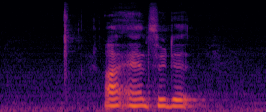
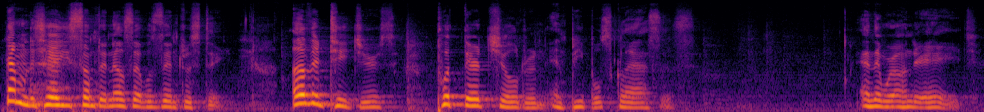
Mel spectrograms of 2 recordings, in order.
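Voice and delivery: loud, fast preaching lead-in; 8 dB louder than usual. Acted. Preacher tells the congregation a new story, loud and quick. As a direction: push it out to the crowd.

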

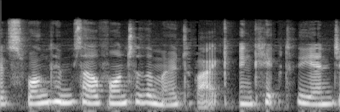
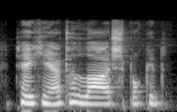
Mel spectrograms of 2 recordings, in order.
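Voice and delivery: plain reading voice

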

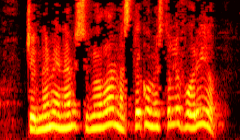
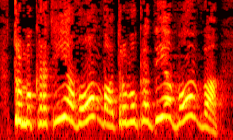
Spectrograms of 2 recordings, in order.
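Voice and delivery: mock shrieking; 6 semitones higher than usual. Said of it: "να τσιριλά".

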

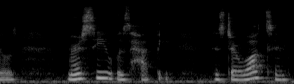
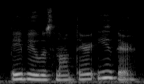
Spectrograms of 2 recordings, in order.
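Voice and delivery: usual speaking voice

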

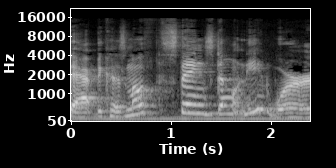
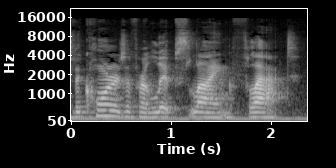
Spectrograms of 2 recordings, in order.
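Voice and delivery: ordinary delivery, nothing marked

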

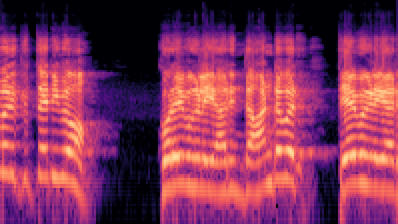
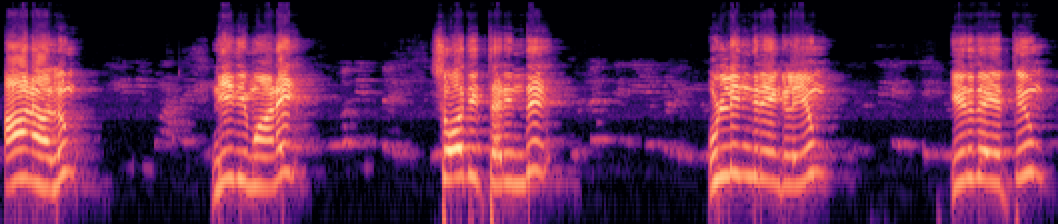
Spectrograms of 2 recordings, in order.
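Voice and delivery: raised voice, phrase by phrase with long pauses; scripture proclamation; 3 semitones higher, 3 dB louder than usual. Acted. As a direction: declaim the verse firmly to the congregation. (வசனத்தை உரத்த குரலில் நிறுத்தி நிறுத்தி வாசிப்பது)

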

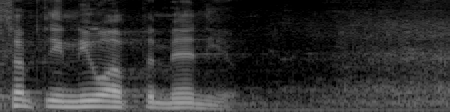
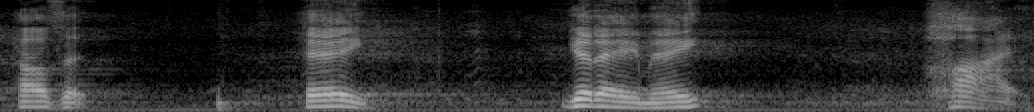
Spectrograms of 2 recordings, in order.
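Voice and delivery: low-key casual greeting; 5 semitones lower than usual. Retold or imitated. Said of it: "It's so low key".

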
